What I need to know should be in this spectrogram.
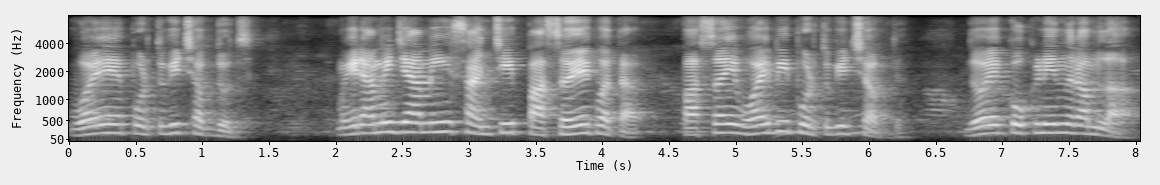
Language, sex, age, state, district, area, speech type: Goan Konkani, male, 30-45, Goa, Tiswadi, rural, spontaneous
